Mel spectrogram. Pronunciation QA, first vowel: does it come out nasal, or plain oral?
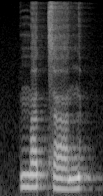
oral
